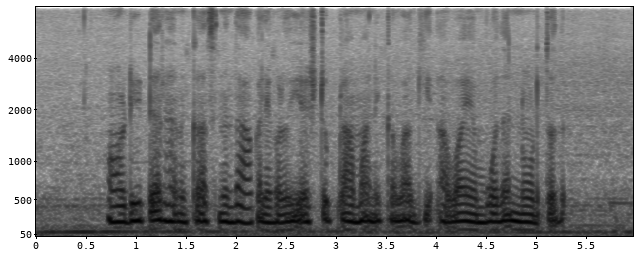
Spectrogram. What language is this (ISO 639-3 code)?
kan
